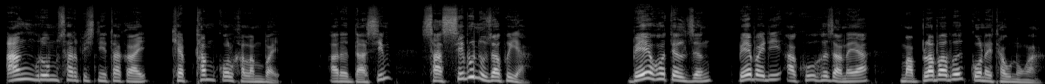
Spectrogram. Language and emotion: Bodo, angry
